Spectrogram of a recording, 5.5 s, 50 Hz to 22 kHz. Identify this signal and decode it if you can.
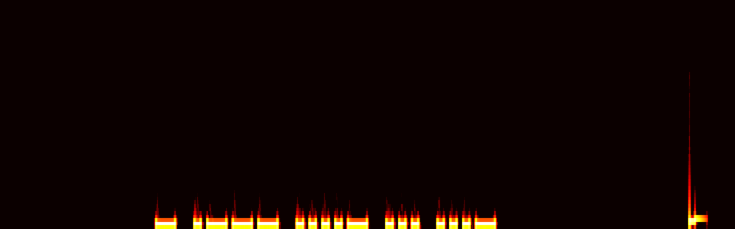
Morse code, heard as a keyed tone, about 25 wpm, 700 Hz. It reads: TJ4SV
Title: Five Challenging Letter-Number Combinations 25wpm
